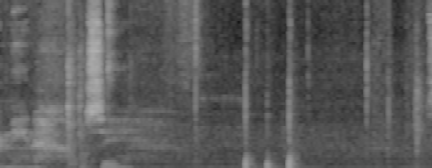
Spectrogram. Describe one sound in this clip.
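Trading cards rustle and click as they are handled.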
